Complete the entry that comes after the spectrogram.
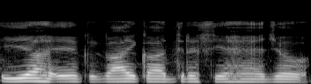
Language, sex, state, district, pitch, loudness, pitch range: Hindi, male, Jharkhand, Ranchi, 130 Hz, -16 LUFS, 125-135 Hz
